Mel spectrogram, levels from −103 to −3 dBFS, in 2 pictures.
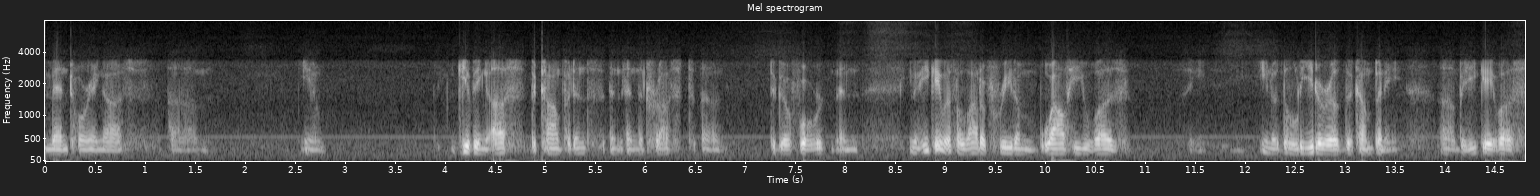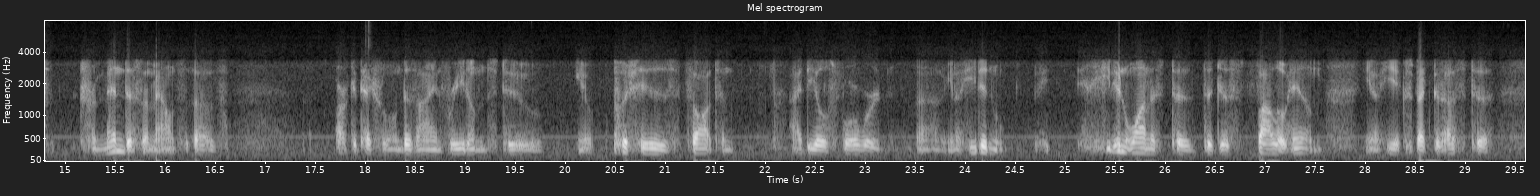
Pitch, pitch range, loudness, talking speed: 385 Hz, 275-425 Hz, -27 LUFS, 160 wpm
